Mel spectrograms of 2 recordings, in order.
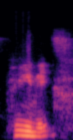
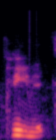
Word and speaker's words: Penix: If we draft Michael Penix, okay. Penix. I got to make sure I say his name right. Penix.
